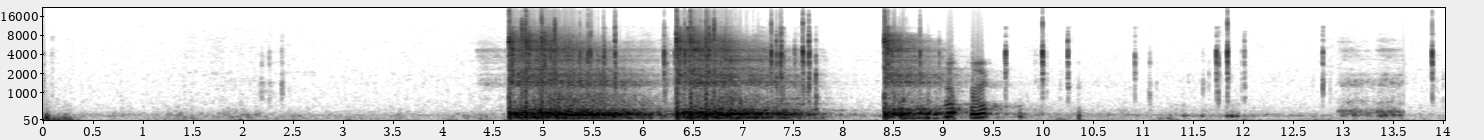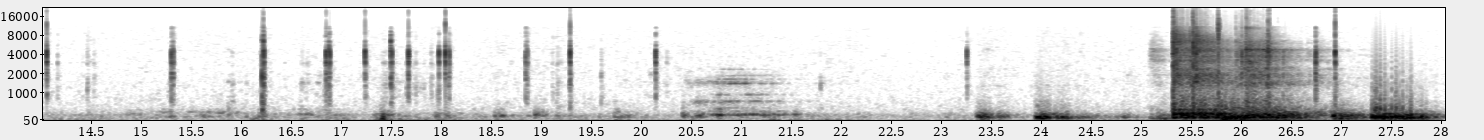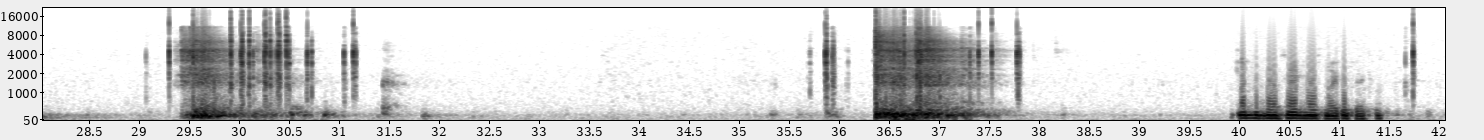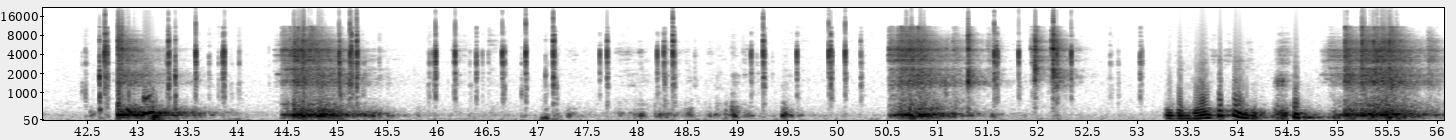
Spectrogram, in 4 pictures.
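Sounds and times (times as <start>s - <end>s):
single sharp gunshot cracks: 4.6s - 7.8s, 8.4s - 9.1s, 25.3s - 27.0s, 29.4s - 30.6s, 36.4s - 37.8s, 42.7s - 43.6s, 44.4s - 45.5s, 50.5s - 52.4s, 54.9s - 56.0s
rapid pistol fire volleys: 4.6s - 9.2s, 25.2s - 27.4s, 29.3s - 31.2s, 36.3s - 37.8s, 42.6s - 46.5s, 49.2s - 52.6s, 54.9s - 56.0s.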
